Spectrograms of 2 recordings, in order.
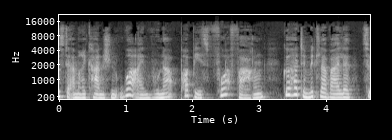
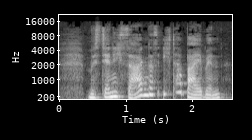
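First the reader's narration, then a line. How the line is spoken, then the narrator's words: Giggling. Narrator (German): Sie kicherte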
